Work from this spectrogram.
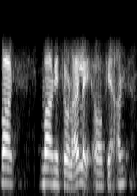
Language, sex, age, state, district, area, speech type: Malayalam, female, 18-30, Kerala, Pathanamthitta, rural, conversation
